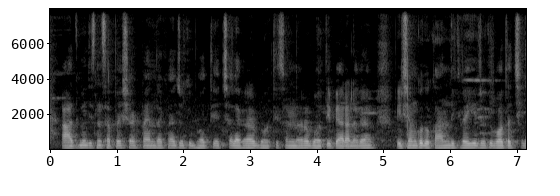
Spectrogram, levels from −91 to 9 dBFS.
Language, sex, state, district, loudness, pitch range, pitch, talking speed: Hindi, male, Chhattisgarh, Bilaspur, -33 LUFS, 110-115 Hz, 110 Hz, 325 wpm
